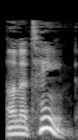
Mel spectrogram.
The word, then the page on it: unattained: British English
